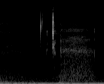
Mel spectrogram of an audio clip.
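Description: A short pair of sharp computer mouse clicks while installing software on Debian, close and crisp over a faint background hum, with no talking.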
